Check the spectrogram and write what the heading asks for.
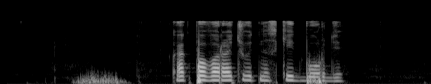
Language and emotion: Russian, neutral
